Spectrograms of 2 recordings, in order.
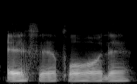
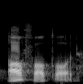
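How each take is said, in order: First: The opening glottal stop sounds light and thin. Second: The opening glottal stop sounds heavy and emphatic. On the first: The speaker calls it right. "الهمزة دائما مرققة" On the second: The speaker calls it wrong. "الهمزة فيهم طلعت مني غلط، طلعت مفخمة"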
